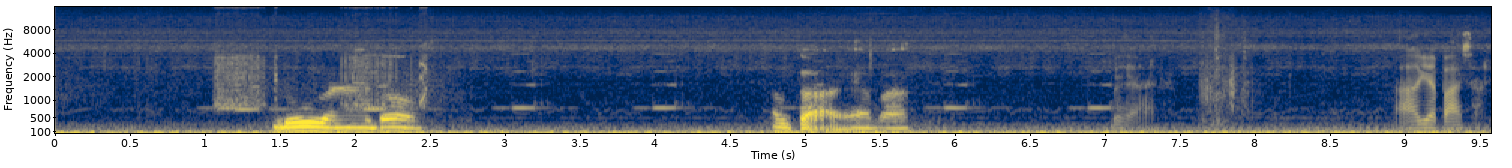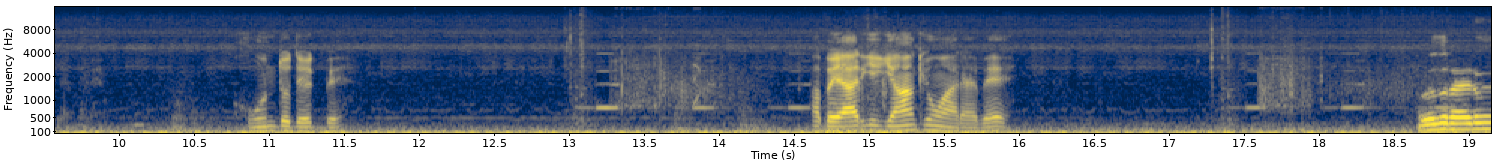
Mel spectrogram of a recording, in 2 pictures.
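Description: A motion tracker beeps at a steady pace.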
